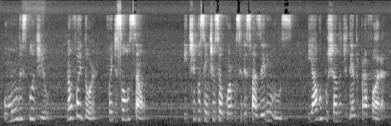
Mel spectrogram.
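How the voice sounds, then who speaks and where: A woman narrates a fan-written story in short, weighty phrases. Her voice sits a little high, and the reading stays measured and dramatic throughout. A faint ambient hum runs underneath. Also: animated, a little mellow, rough recording. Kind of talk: scripted fanfiction narration.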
